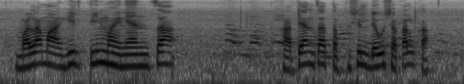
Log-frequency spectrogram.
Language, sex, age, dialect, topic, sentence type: Marathi, male, 18-24, Standard Marathi, banking, question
